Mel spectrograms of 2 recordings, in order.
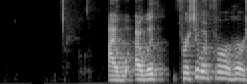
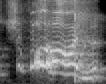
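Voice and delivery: higher loud shout of her name, laughing; Lars shouting; 10 semitones higher, 8 dB louder than usual. Retold or imitated. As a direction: yell to catch her peeking. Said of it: "he goes".

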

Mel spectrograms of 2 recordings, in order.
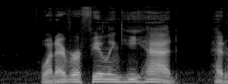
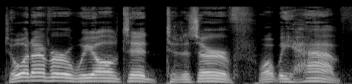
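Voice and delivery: loud tipsy toast, bottle raised; 6 semitones higher, 6 dB louder than usual. Acted. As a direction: call it out to the group, a bit drunk. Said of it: "spoke aloud".

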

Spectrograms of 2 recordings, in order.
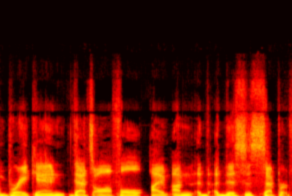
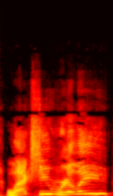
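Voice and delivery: stunned she could be bored; shocked disbelief. Real, not acted. Host to cohost, squeaky shocked disbelief. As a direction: pitch leaps way up in disbelief.

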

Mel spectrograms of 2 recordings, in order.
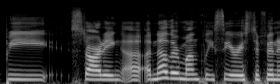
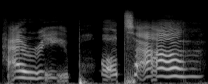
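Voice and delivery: dying Dobby; 8 semitones higher, much slower than usual. Retold or imitated. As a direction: breathe it out like a dying elf. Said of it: "his last lines ... lying in Harry's arms".

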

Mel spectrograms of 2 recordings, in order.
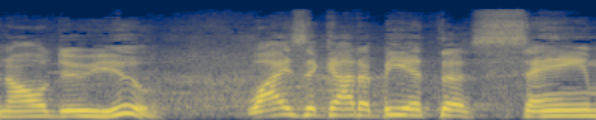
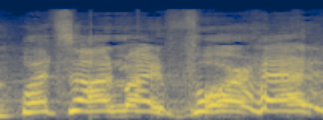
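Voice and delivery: much higher shouted cry of alarm; muffled shout; 11 semitones higher than usual. Retold or imitated. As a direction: yell up from underneath in panic. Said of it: "I hear".

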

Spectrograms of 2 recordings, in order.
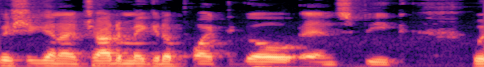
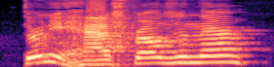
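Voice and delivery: higher and louder, hoping; anxious question; 11 semitones higher, 5 dB louder than usual. Retold or imitated. Asking Tom about the hash browns, high and hopeful.

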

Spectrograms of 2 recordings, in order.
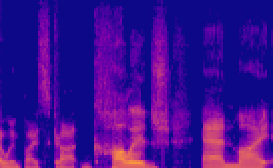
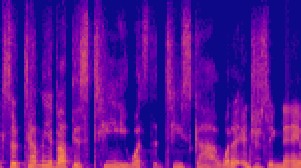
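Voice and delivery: higher, softer imitation of an inquirer; curious supervisor; 7 semitones higher, 4 dB quieter than usual. Music supervisor asks about the name, higher curious mimicry. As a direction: lightly voice an intrigued questioner, pitched up.

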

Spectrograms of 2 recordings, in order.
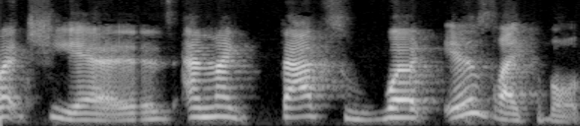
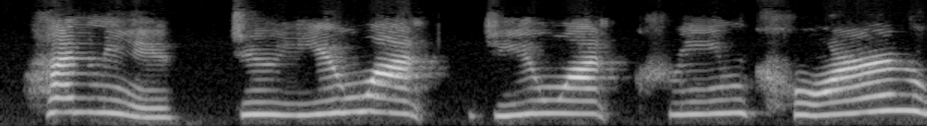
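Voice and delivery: put-on higher, slow sing-song voice to a child; sweet baby talk; 6 semitones higher, much slower than usual. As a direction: coo it like talking to a toddler. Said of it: "talking to, like, a, literally a child".

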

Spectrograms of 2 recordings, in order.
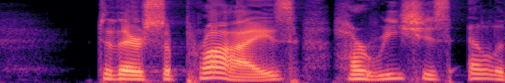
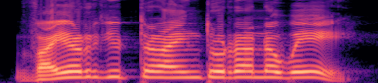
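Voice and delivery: put-on high, loud Indian-accented character voice; 9 semitones higher, 5 dB louder than usual. A narrator's reading. Elephant rider calling to fleeing family, Indian-accented call.

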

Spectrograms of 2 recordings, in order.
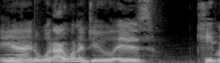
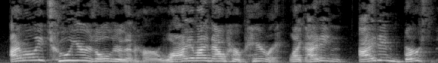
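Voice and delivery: ordinary delivery

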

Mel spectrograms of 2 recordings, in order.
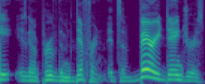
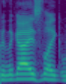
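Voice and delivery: ordinary delivery

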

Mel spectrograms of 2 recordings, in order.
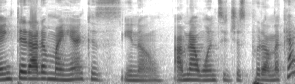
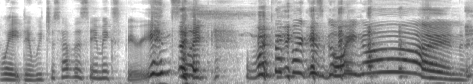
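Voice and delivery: laughing disbelief; 7 semitones higher, 3 dB louder than usual. Retold or imitated. Acting own bewildered reaction.

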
